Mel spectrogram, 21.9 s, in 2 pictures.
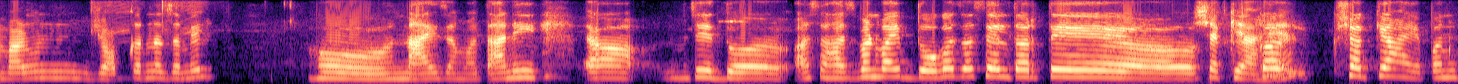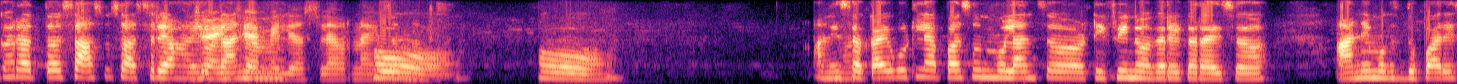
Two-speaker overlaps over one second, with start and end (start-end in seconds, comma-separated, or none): none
